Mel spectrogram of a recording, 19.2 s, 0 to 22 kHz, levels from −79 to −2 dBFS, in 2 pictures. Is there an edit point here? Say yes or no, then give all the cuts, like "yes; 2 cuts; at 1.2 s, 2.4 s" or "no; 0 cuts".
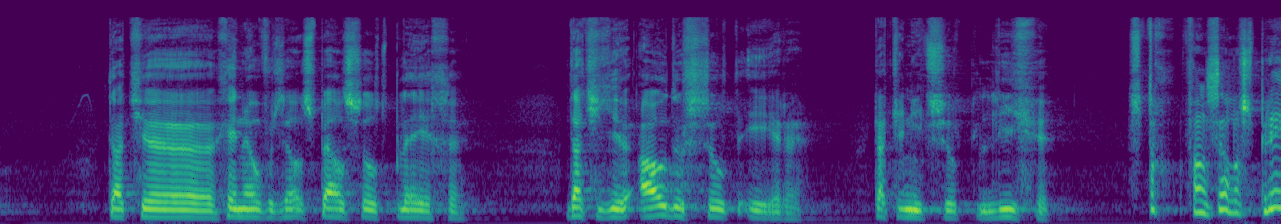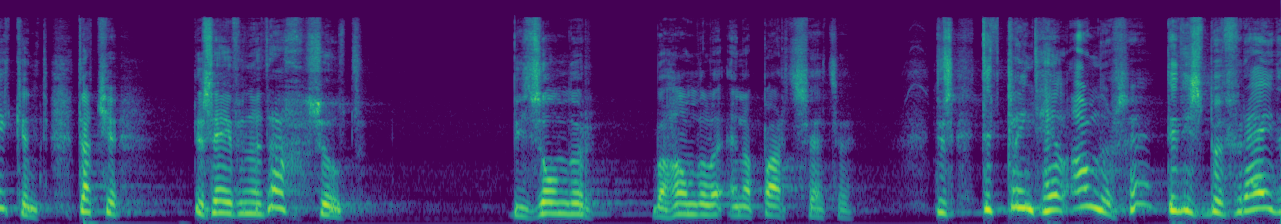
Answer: no; 0 cuts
